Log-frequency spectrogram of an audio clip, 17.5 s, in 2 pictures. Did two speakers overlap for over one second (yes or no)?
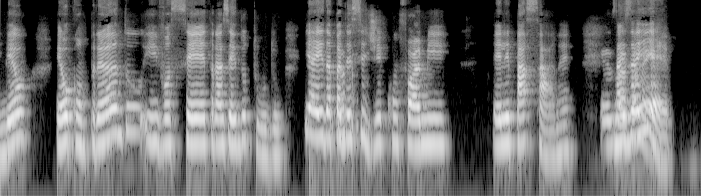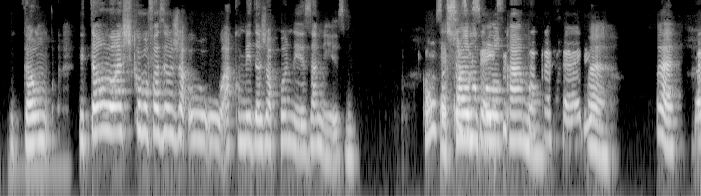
yes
